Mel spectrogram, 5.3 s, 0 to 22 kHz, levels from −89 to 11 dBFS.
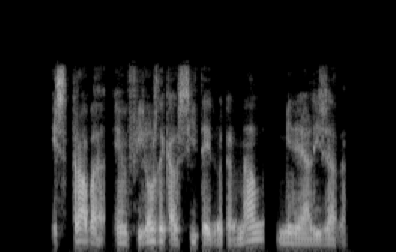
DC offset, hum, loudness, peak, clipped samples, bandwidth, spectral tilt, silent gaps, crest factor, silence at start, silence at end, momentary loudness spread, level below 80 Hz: under 0.1%; none; -22 LUFS; -2 dBFS; under 0.1%; 7.8 kHz; -3 dB/octave; 3.61-3.68 s; 20 dB; 0.7 s; 0.65 s; 9 LU; -64 dBFS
